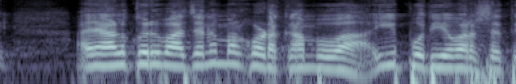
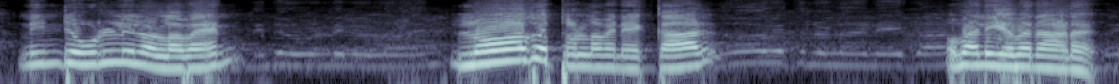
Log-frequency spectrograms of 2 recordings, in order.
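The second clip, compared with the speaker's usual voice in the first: verse proclaimed louder, climbing on the middle line; 6 dB louder than usual. Shown as a demonstration. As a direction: proclaim it to the room. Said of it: "ശബ്ദത്തിൽ പറ".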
